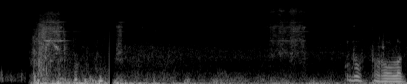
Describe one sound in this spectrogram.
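A fishing line whizzes out as a rod casts.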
